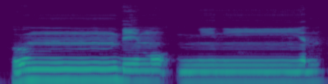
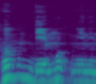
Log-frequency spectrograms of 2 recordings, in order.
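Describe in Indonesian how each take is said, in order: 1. M ditahan dengan dengung sengau. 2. M dilepas dengan cepat tanpa dengung sengau. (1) "mimnya ditahan samar ya" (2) "Tidak hum bimu'minin, tidak gitu"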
